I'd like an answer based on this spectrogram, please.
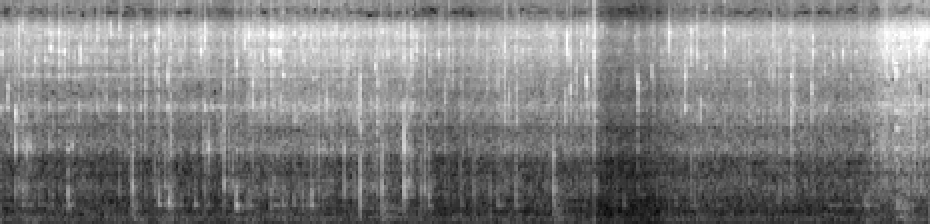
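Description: Sliced onions sizzling and crackling in hot oil in a pot as they are tipped in, with a metal spoon pushing them off a plate. The sizzle dips briefly about six seconds in and grows louder near the end.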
